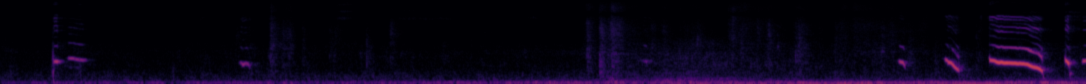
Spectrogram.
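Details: Italian Greyhound puppy, a young female, gives a few brief sharp yips early on, then a quick run of high, wavering whimpers that rise and fall near the end, against a quiet low background hum.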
